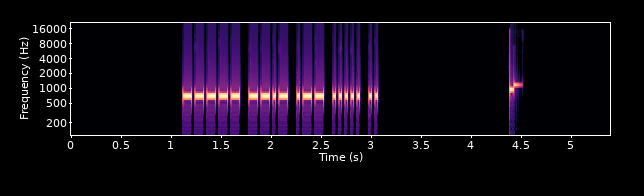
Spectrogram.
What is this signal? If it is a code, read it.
Morse code, heard as a keyed tone, about 39 wpm, 700 Hz. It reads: 0QW5I
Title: Code Groups - 5 Letter:Numbers - 40wpm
